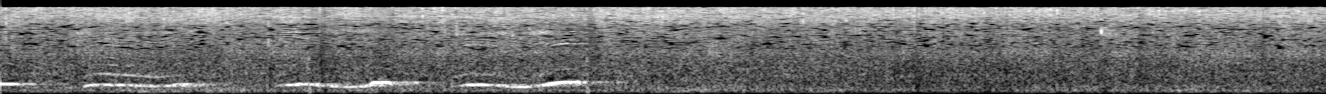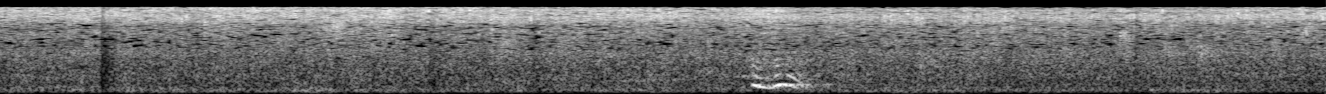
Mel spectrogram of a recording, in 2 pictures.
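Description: Heavy rain pouring onto a paved courtyard: a steady, loud hiss. Short wavering voice-like sounds come over it in the first three seconds and again briefly about ten seconds in.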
